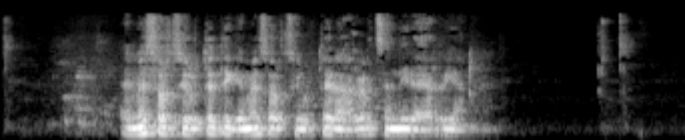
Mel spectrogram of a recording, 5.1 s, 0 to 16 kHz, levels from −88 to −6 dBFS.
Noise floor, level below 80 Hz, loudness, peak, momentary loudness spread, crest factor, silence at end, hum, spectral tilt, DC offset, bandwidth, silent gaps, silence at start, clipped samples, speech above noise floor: -76 dBFS; -60 dBFS; -16 LUFS; 0 dBFS; 9 LU; 18 dB; 1.6 s; none; -6 dB/octave; under 0.1%; 11.5 kHz; none; 0.6 s; under 0.1%; 61 dB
